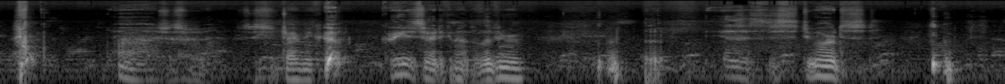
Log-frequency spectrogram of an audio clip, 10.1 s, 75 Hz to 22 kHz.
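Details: Intractable hiccups recorded at 4 AM on November 15, 2019, ongoing since December 2015, with breathing and choking spasms and cause undiagnosed: abrupt, sharp hiccups every one to three seconds amid quiet breathing and faint vocal noise.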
